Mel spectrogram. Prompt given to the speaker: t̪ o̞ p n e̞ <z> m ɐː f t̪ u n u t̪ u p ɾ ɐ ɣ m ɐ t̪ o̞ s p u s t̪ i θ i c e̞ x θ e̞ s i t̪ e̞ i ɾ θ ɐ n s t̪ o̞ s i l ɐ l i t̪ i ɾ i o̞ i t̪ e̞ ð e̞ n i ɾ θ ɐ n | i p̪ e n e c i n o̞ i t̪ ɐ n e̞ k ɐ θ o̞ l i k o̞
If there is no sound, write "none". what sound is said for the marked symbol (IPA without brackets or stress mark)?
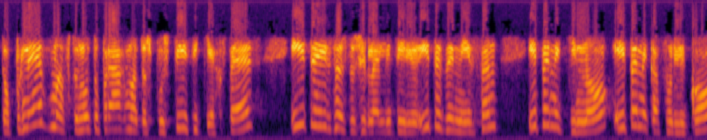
v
